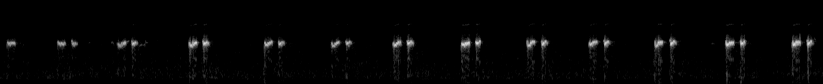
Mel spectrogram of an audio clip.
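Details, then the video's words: Female quail calling: clear, whistled double notes repeated about every two-thirds of a second, each pair quick and evenly pitched, growing a little louder over the series, with no other sounds. "female quail sound madi batair ki kirk"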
